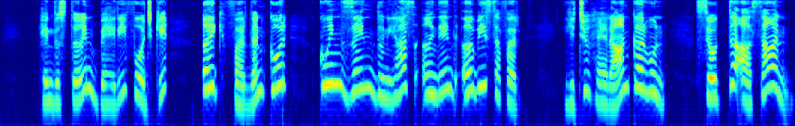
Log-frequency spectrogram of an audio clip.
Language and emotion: Kashmiri, surprised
